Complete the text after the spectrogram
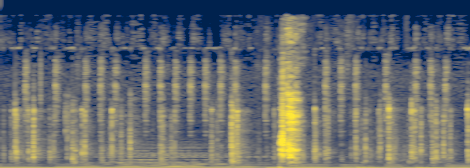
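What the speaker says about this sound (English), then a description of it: "This is him typing." Computer keyboard typing clicks along steadily under a constant low electronic hum, with a brief louder clatter of keys midway and no talking.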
